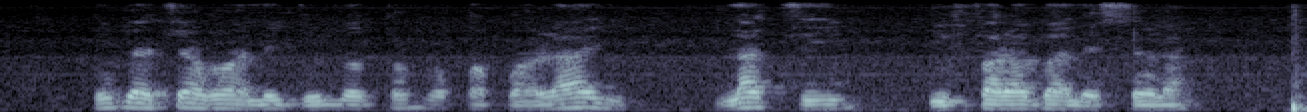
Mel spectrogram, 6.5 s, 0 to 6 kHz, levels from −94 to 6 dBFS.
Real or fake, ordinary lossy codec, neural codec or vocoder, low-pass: real; none; none; 5.4 kHz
